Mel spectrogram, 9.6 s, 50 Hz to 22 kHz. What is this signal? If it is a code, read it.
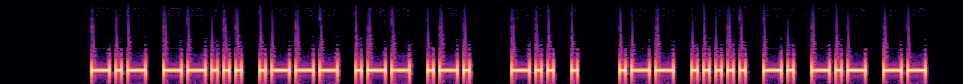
Morse code, heard as a keyed tone, about 21 wpm, 700 Hz. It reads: K7JWR DE W5NKM
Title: USA Callsign DE Callsign 20wpm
